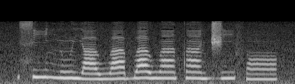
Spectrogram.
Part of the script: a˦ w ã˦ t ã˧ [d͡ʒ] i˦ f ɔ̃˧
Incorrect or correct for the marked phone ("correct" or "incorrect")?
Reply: correct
